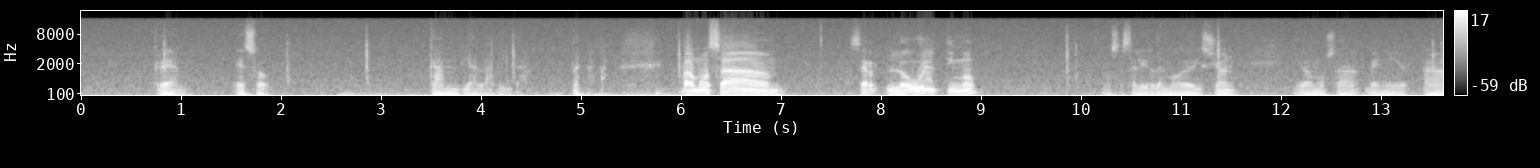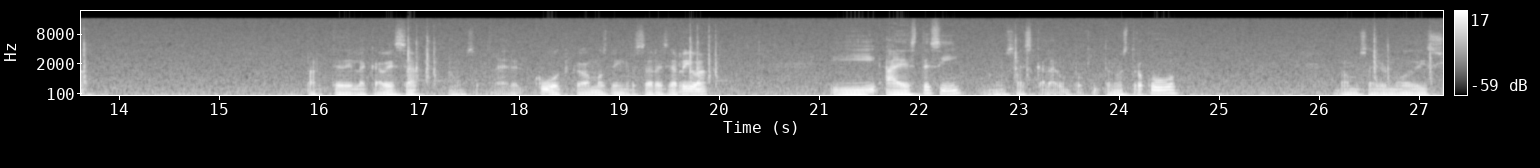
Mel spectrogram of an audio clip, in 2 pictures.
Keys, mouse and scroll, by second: 0.4-0.8 scroll down 2, 1.2-2.2 shift+middle drag, 2.4 shift+scroll down 1, 3.2-4.2 shift+middle drag, 4.4 shift+middle click, 5.5-6.2 shift+scroll up 2, 6.2 shift+middle click, 8.5 scroll down 2, 9.5 scroll up 2, 9.9 Tab, 10.3-10.9 scroll up 2, 13.6 shift+a, 15.6 click, 17.0 g, 17.2 y, 18.0 click, 19.8 g, 20.0 y, 22.2 click, 23.0 s, 24.3 click, 25.2 click, 26.6 Tab.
